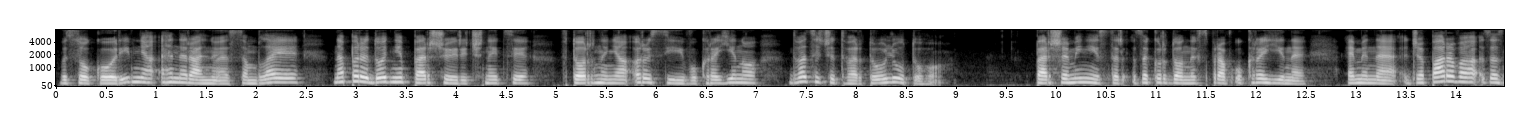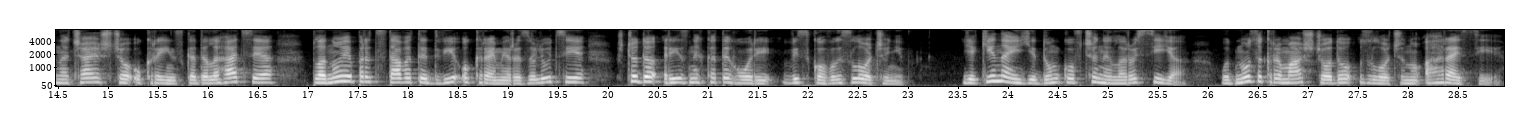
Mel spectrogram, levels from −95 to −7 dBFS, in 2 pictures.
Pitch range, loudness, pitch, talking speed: 175-220 Hz, -23 LUFS, 195 Hz, 95 wpm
